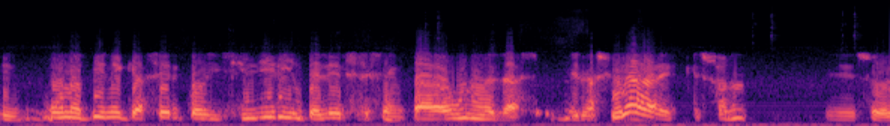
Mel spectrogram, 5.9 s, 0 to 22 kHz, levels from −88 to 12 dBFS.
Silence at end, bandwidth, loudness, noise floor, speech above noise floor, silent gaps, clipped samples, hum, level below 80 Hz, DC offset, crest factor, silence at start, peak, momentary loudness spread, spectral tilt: 0 s; 5.2 kHz; -17 LUFS; -39 dBFS; 23 dB; none; under 0.1%; none; -46 dBFS; under 0.1%; 14 dB; 0 s; -4 dBFS; 11 LU; -7 dB/octave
